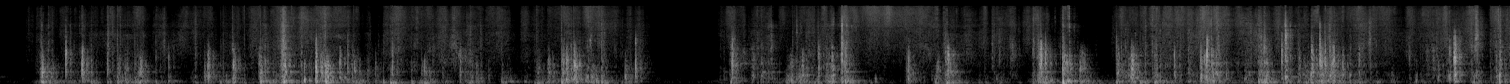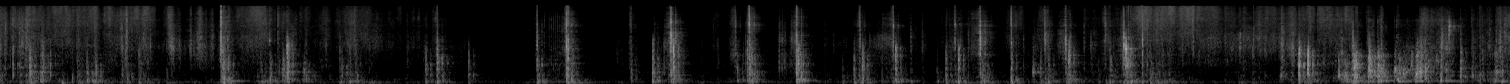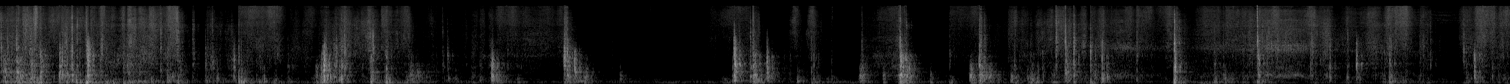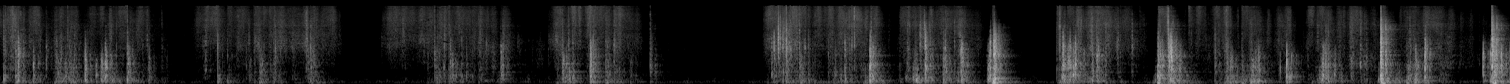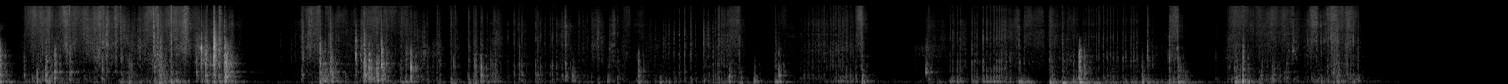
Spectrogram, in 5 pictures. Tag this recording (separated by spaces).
book gentle handling light page paper script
